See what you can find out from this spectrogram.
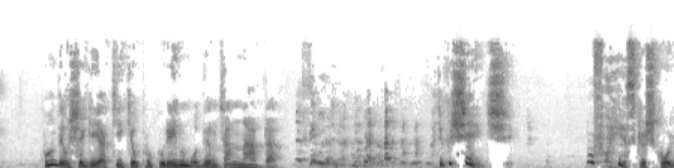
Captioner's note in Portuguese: risadas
